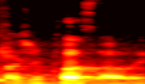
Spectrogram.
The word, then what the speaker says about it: Fajjr+ali: Actually, it's Fajjr+ali. Fajjr+ali, yes.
